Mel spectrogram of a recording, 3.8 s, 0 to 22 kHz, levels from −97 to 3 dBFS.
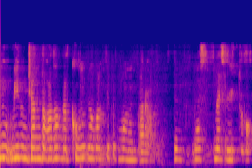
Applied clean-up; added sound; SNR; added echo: neural mask model DeepFilterNet 3.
